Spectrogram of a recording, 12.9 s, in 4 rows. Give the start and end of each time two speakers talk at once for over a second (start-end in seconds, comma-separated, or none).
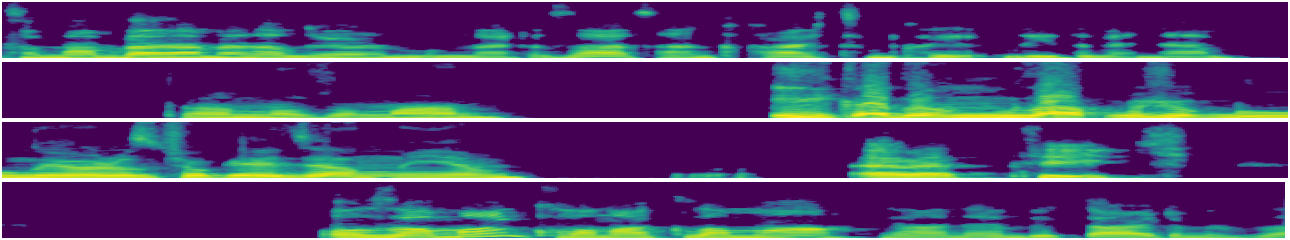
none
